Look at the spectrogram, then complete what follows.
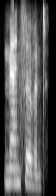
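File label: "manservant", Indian English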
